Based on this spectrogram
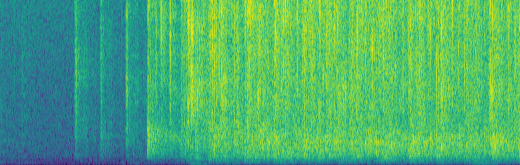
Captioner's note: audience applauds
